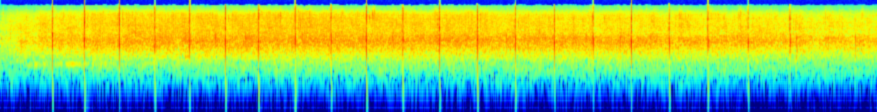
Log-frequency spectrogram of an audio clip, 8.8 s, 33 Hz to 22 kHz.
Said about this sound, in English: Can we give a big round of applause to all of our star 14s and star 15s?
